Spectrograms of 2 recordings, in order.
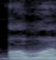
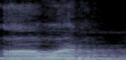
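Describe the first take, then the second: First: The word starts with a short vowel. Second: The word starts with a long vowel. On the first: The speaker calls it wrong. "अवर नहीं" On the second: The speaker calls it right.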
